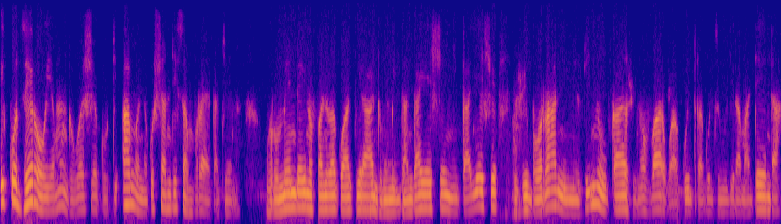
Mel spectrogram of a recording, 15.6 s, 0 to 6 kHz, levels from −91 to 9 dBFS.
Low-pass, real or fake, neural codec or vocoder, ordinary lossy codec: 5.4 kHz; real; none; Opus, 16 kbps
